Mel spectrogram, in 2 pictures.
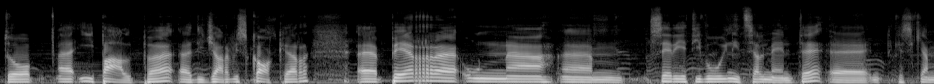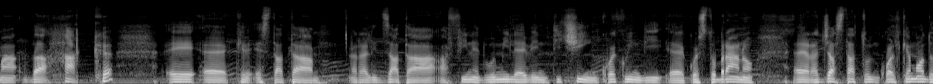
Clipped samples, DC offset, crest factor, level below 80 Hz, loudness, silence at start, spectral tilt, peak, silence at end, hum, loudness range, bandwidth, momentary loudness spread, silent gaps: under 0.1%; under 0.1%; 16 dB; -40 dBFS; -18 LUFS; 0.05 s; -7.5 dB/octave; -2 dBFS; 0 s; none; 3 LU; 14 kHz; 7 LU; none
